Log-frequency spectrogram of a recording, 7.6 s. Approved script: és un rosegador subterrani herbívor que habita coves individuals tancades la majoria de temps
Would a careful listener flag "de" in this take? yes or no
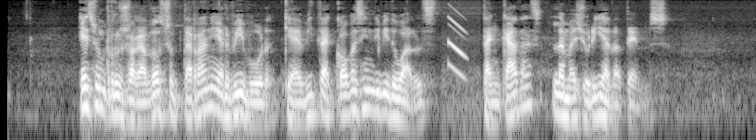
no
